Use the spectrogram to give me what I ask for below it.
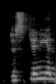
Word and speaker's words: Justinian: 28 years of age she married Emperor just Justinian is that how you pronounce it James gostumian yes hey Justinian the first and she evolved into one of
